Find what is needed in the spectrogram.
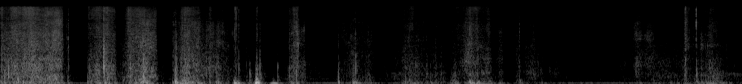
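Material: Paper.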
